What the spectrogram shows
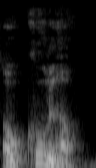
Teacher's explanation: when you put them together, make one word, you drop a vowel, so it becomes Okulo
